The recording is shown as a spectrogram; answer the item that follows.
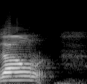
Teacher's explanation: ra di sini dibaca tebal, jangan baca zar tetapi zaur.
